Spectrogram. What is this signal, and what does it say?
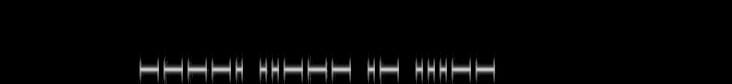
Morse code, heard as a keyed tone, about 24 wpm, 700 Hz. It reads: 92A3
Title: Speed-Racing - Four Letter-Number Combinations - 20wpm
